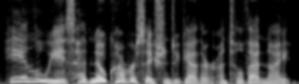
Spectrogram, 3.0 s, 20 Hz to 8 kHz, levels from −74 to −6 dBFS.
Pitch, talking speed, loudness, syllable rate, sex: 185 Hz, 200 wpm, -19 LUFS, 6.0 syllables/s, female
